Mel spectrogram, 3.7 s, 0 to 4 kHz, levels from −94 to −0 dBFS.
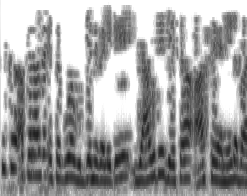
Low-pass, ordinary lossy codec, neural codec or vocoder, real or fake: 3.6 kHz; none; none; real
